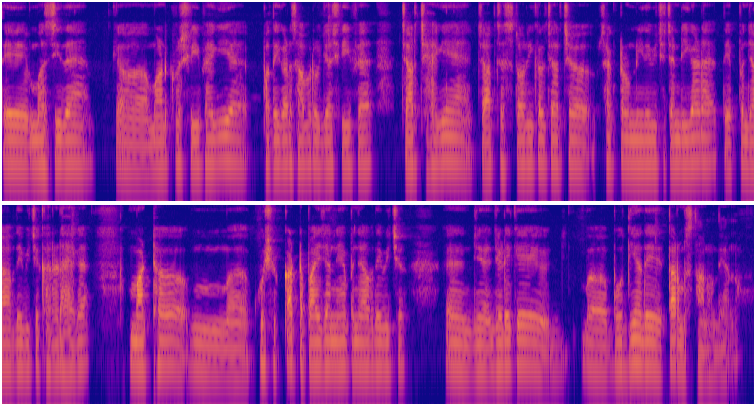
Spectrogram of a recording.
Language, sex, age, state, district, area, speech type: Punjabi, male, 30-45, Punjab, Mohali, urban, spontaneous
